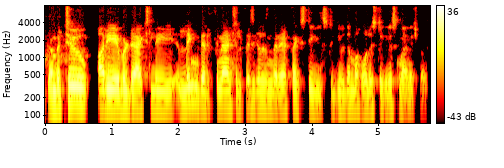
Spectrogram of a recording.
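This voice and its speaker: A man's voice: medium pitch, level tone, fast, mellow, highs cut off. A man answering as a panelist in a webinar over a video call, laying out numbered points with many "uh"s. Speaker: panelist, software specialist.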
